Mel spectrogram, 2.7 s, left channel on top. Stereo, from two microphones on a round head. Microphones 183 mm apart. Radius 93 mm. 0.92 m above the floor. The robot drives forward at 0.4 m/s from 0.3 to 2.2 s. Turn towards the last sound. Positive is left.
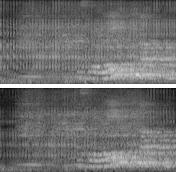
turn(degrees=-45)  # may be behind; listen again after turning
